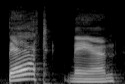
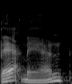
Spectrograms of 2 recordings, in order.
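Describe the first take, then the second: First: The T is pronounced crisply and strongly. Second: The T is soft and barely released. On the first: The speaker calls it wrong. "I'll emphasize the T in Batman because some people want you to say Batman" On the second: The speaker calls it right. "a naturally fluent way of saying it, where you don't overly pronounce the T"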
